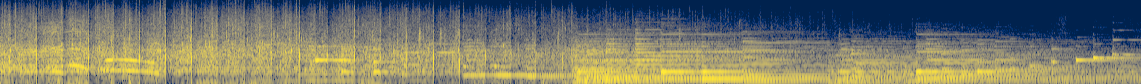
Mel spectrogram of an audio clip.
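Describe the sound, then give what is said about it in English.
Audience applause welcoming a musician on a music show: dense, loud clapping for roughly six seconds, then piano-like tones enter as the clapping thins and fades beneath them. “If you would, a warm welcome.”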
